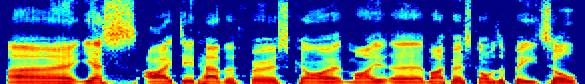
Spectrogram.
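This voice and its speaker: A British man with a fairly high, very clear voice works as an auctioneer. He rolls through lots and repeated bid figures in a practised calling style, slipping in chatty, wry remarks. The sound is close and dry. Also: flat delivery, measured pace, dry recording. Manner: informal, chatty, wry asides between bids. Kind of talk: live auctioneering, rolling bid-calling chant with repeated prices.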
